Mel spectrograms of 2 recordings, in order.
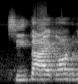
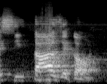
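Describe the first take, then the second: First: "सीता account" with no s sound after सीता; wrong form without possessive. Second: "सीताज account" with a voiced z closing सीताज; correct possessive form. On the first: Teacher shows students what not to say, "सीता account" without the possessive s. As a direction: say "सीता account", सीता ending on its open aa vowel. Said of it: "नहीं बोलेंगे". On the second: Teacher models the right account name, "सीताज account" with possessive z sounded. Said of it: "क्या बोलेंगे?". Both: Shown as a demonstration.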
